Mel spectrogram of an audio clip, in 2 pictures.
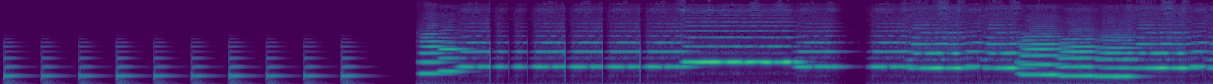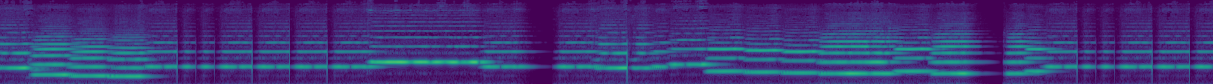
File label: waltz duet; hummels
